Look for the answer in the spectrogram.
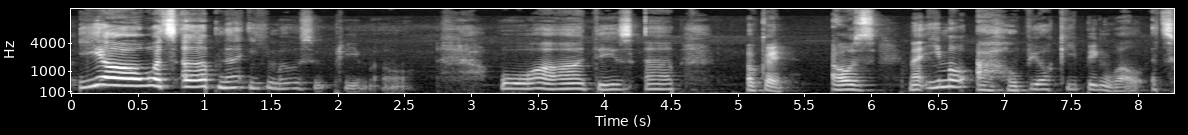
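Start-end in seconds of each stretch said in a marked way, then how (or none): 0.0-4.6 loud, high, drawn-out shout-out; hyped greeting. Real, not acted. Streamer greets Naimo arriving in chat, hyped greeting. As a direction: stretch the welcome out slow and big.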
